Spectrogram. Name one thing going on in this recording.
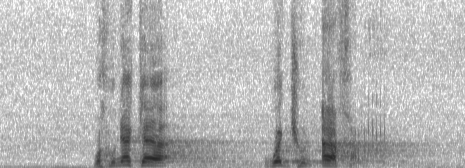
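An elderly man recites in a slow, chanting voice.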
